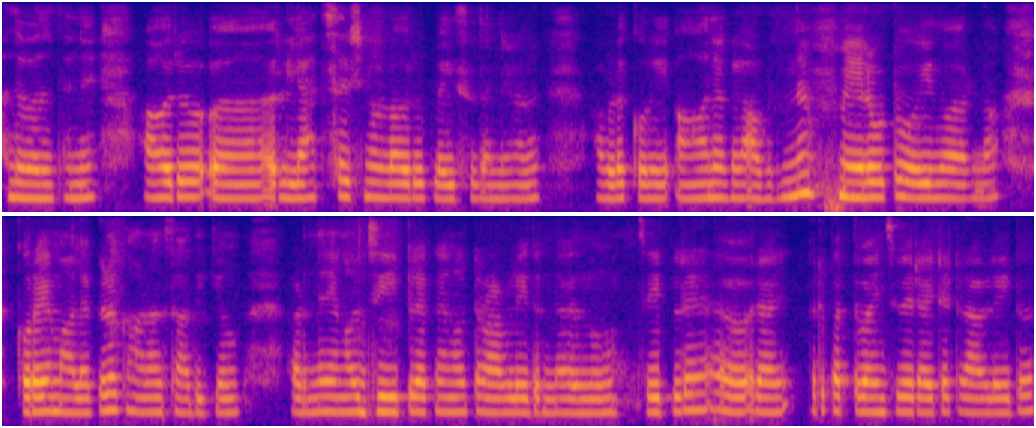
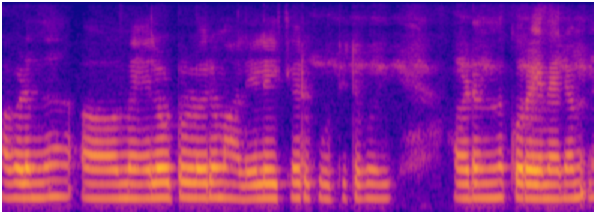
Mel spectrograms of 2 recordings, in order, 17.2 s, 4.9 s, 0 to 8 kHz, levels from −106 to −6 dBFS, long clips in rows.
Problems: low volume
